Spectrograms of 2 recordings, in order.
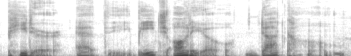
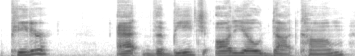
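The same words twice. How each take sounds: First: It is said in a put-on radio announcer voice. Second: It is said in an ordinary speaking voice.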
